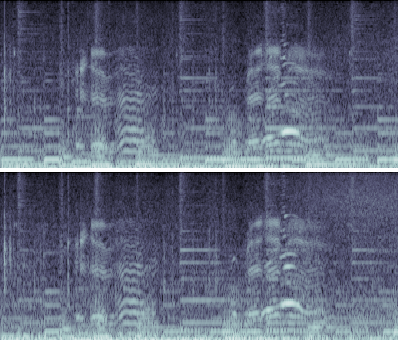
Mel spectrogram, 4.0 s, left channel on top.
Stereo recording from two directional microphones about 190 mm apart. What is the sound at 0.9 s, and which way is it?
Music, centre (ahead or behind).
